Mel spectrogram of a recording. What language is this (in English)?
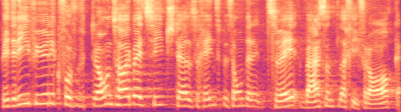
Swiss German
